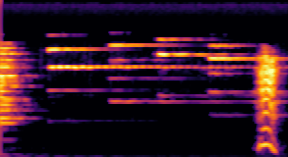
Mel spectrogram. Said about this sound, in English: A chiming clock is heard as Grandma consults the old-fashioned watch dangling from a chain around her neck.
